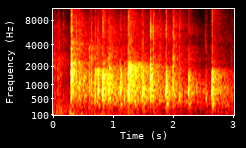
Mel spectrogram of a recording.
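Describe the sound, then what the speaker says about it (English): A small group claps for the younger players at a youth basketball coaching session, a thin, scattered applause of uneven hand claps lasting a few seconds in an indoor space. "Give the younger guys a clap"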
